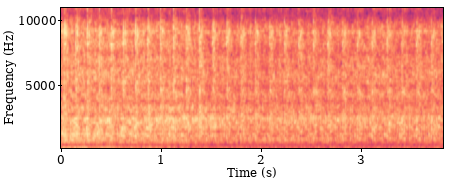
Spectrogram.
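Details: 1940 Chevy 216 engine at low, rough idle with oil pressure about 5: steady deep knock under the running from worn bearings; engine needs a rebuild.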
